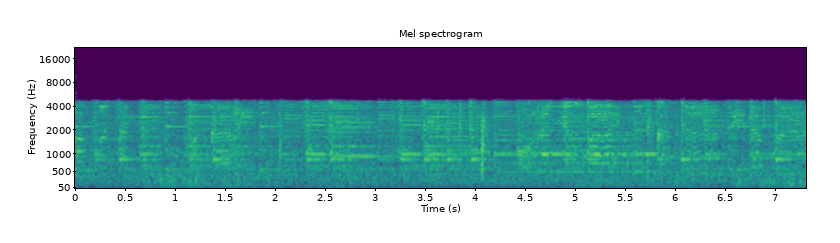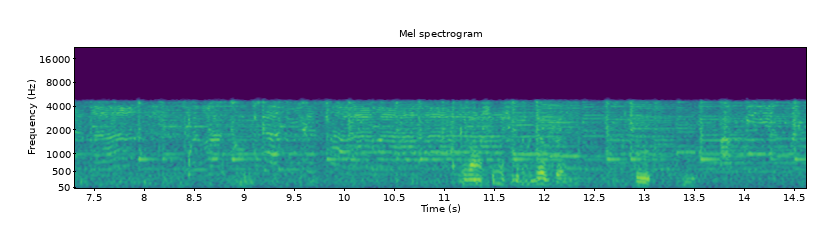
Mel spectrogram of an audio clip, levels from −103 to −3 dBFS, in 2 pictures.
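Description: No technical faults can be heard anywhere in this recording.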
